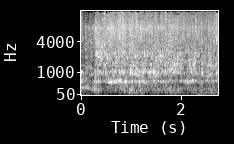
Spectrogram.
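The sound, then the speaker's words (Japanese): An automatic toilet flushes with a steady, loud rush of water that runs evenly from start to finish without pause. “うち、自動で水流れるトイレ。”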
